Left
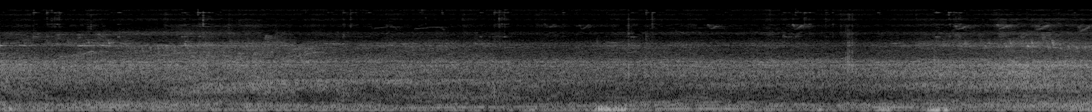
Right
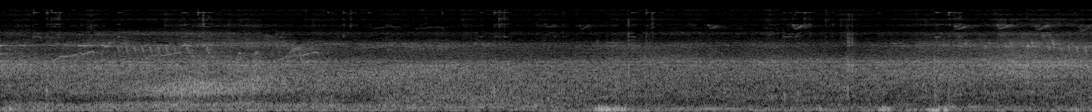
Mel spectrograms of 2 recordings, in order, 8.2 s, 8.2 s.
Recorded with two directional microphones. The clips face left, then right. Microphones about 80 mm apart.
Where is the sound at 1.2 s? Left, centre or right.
Right.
